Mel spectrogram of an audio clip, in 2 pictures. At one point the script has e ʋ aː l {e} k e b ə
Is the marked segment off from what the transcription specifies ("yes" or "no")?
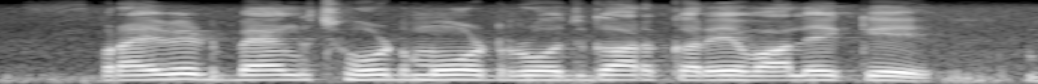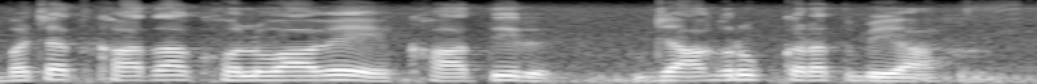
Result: no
